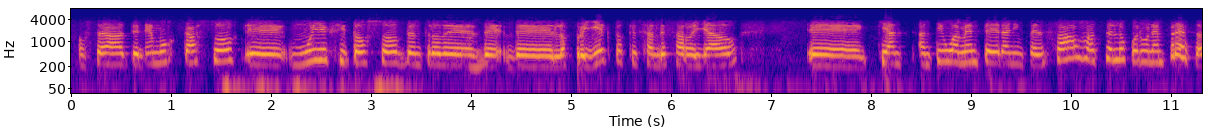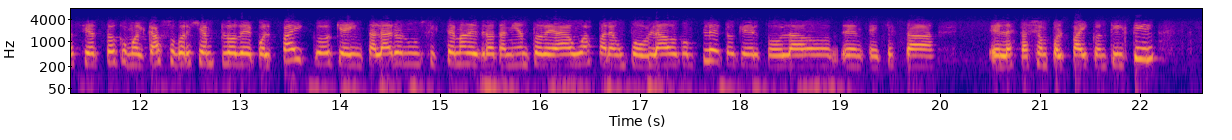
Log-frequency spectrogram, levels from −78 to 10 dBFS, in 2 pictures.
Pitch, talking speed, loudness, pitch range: 240 Hz, 155 wpm, -13 LUFS, 220-275 Hz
